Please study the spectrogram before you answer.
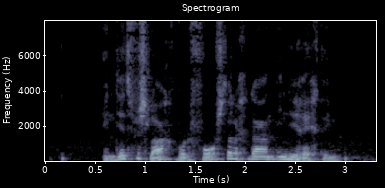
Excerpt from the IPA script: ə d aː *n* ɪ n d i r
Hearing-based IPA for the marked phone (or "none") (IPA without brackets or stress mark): n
